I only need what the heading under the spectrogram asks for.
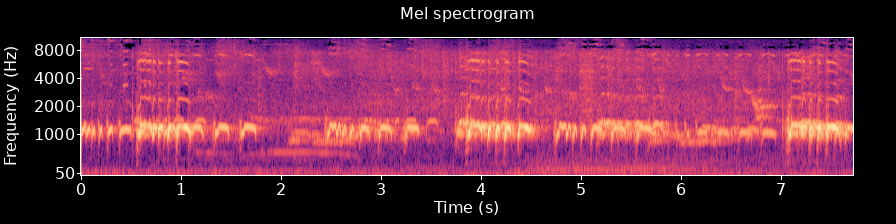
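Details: Loud local zebra dove, meant to rouse other doves into song: loud bursts of rapid trilled coos roughly every three seconds, with shorter rolling phrases and brief pauses between them.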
